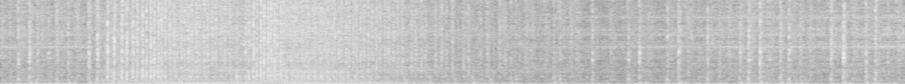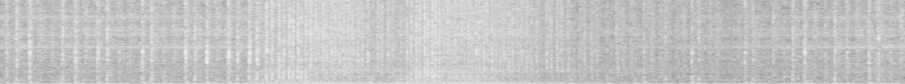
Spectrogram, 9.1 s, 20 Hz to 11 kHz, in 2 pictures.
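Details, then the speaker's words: 2006 Big Dog Pitbull Pro-Street custom chopper motorcycle with 3,993 miles, started up. A loud, lumpy V-twin lope swells with each throttle blip and settles back evenly; a healthy engine idling and revving cleanly. "And we'll go ahead and fire it up for you right now."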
